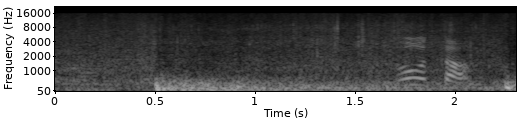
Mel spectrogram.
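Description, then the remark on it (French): Distant explosions in a city rumble low and muffled, with a heavy thud near the start and another at the end, while faint voices briefly rise in the background. “Vous avez entendu ces explosions. Toute la journée, c'est comme ça.”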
